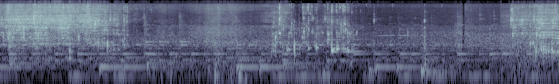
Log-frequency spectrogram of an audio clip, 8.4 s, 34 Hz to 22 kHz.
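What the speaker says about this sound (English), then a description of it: "Finally, I'm going to add 3 parts of water." Water is poured into a fish fertilizer mixture of fish and molasses, a steady splashing and gurgling pour that continues for several seconds with a few surges, heard close and alone.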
